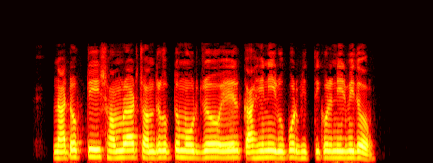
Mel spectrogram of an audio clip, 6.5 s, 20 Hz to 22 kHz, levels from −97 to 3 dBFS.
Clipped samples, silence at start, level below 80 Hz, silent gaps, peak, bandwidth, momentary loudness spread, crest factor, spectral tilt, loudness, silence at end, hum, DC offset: under 0.1%; 0.8 s; -58 dBFS; none; -2 dBFS; 6.2 kHz; 6 LU; 12 dB; -8.5 dB/octave; -13 LUFS; 0.9 s; none; under 0.1%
